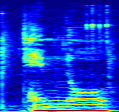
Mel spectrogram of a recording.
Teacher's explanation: This character here is normally read as o, but due to the n in front of it, it sort of becomes no to make it easier to say.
